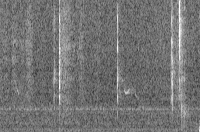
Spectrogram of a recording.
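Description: Near silence with a few faint computer mouse clicks: two in quick succession about a second in, one a little past the middle, and two more near the end, made while painting a mask with a brush tool.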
